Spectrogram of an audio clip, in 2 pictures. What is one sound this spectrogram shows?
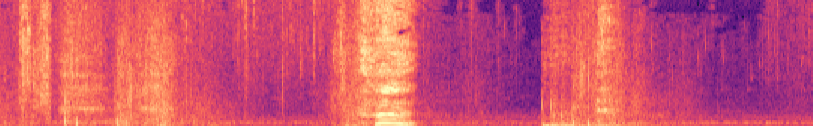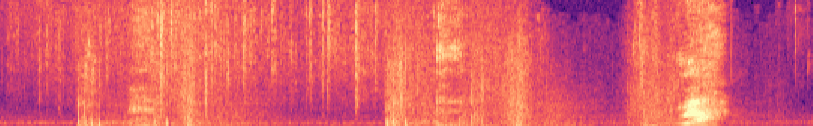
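Footsteps land with heavy thuds after jumps.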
